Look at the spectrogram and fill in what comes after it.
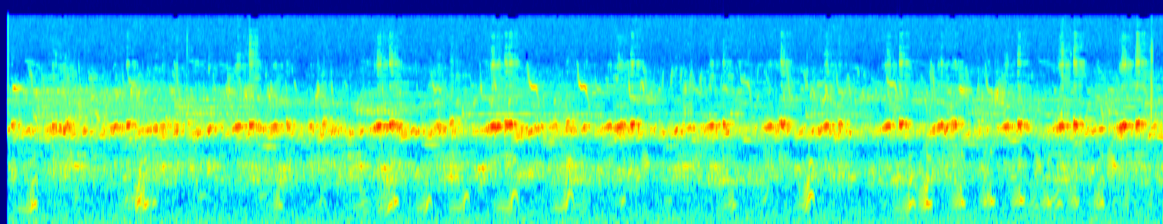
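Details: Frog chorus: short low croaks repeat irregularly, roughly once a second, over a steady high-pitched droning background that never pauses.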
